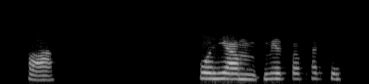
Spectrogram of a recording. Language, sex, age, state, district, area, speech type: Manipuri, female, 18-30, Manipur, Kangpokpi, urban, conversation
